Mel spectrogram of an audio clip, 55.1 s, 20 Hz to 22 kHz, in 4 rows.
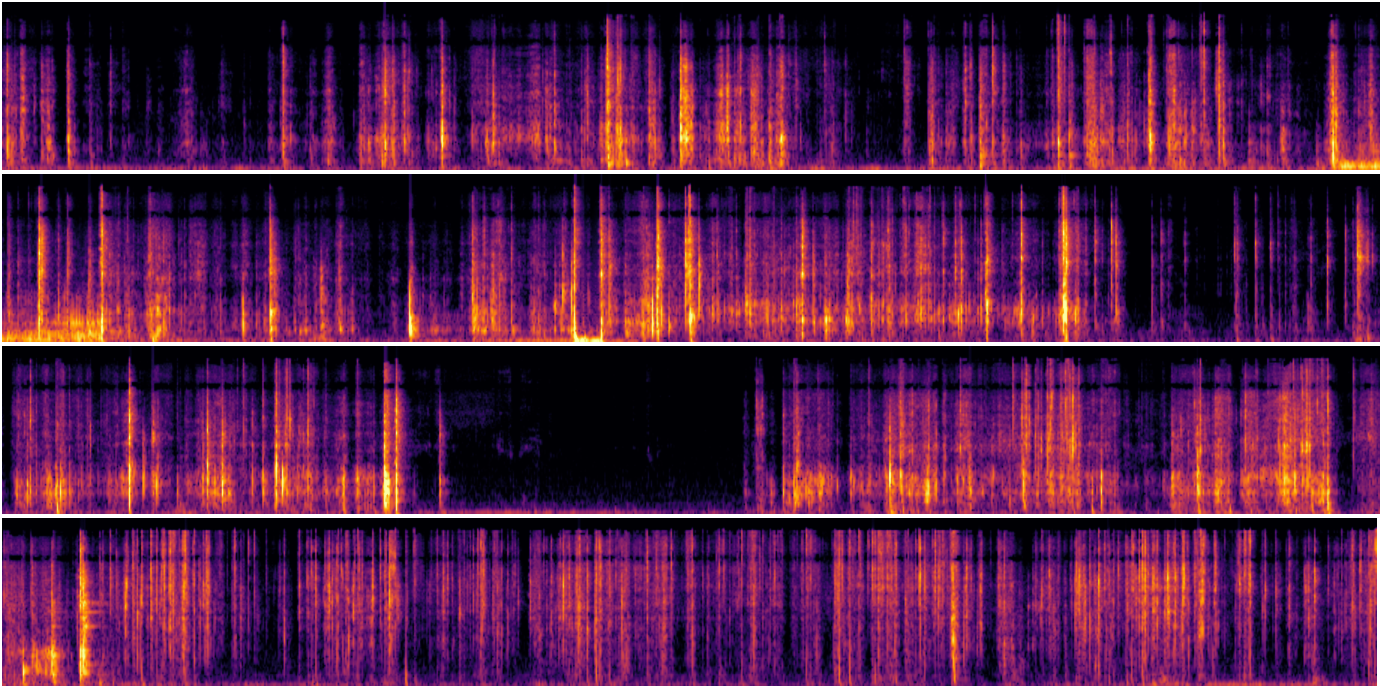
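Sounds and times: foil crinkling and tearing: 18.3 - 25.0, 35.4 - 55.0.

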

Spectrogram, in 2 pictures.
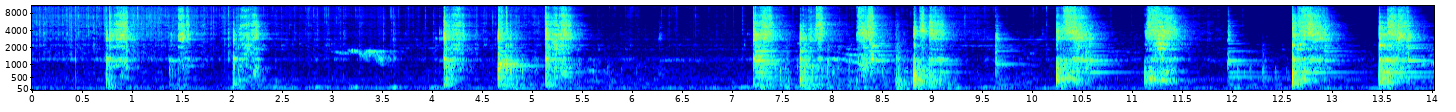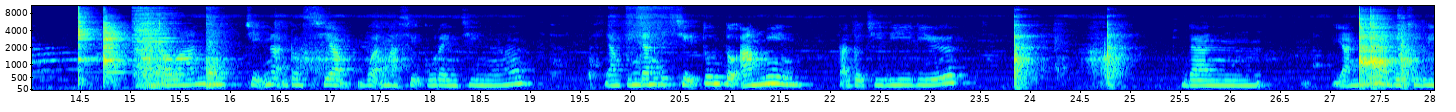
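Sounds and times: spatula scraping a wok: 0.0 - 15.6, 19.8 - 20.6, 24.5 - 25.0
light sizzle: 0.0 - 16.6, 19.7 - 21.6.

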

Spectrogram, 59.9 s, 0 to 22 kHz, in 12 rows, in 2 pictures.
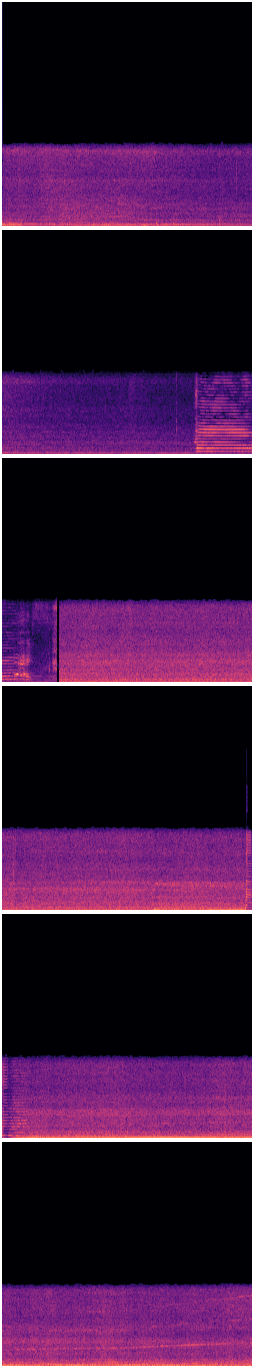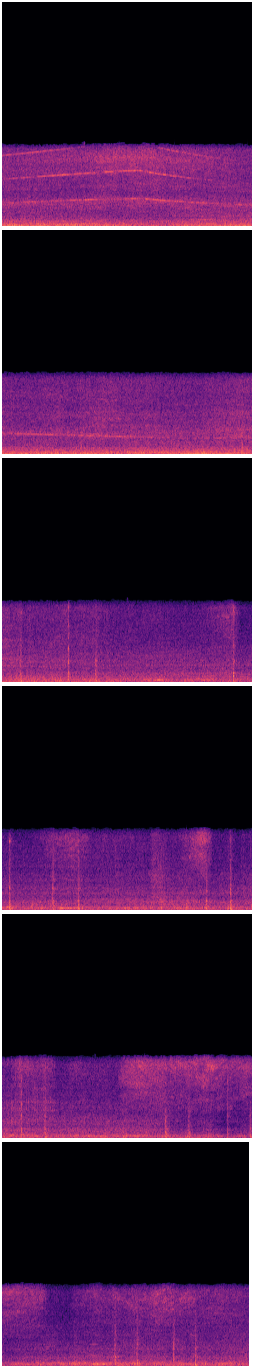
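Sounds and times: diesel train engine hum: 0.0 - 59.9
rising whine: 22.1 - 40.2.

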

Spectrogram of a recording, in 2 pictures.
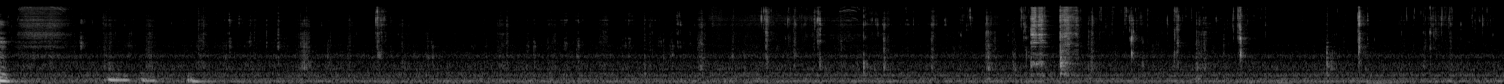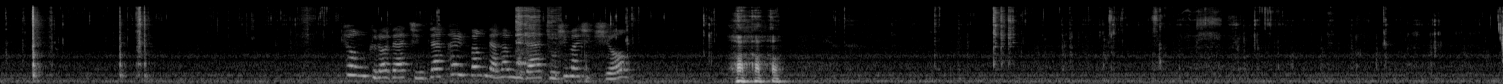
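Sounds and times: chewing: 0.7 - 18.4, 24.3 - 30.0.

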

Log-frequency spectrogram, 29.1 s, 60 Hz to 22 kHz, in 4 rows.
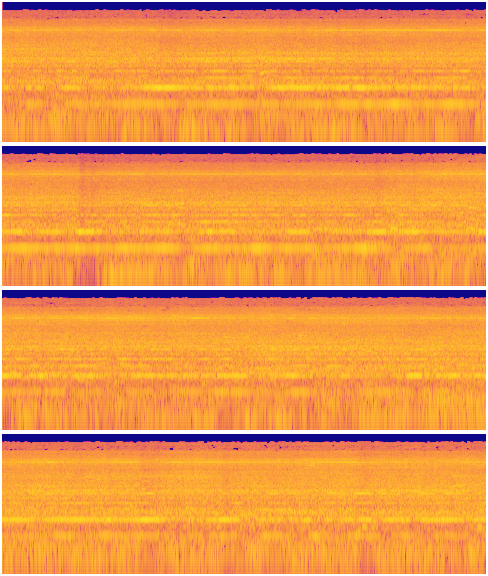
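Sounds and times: router machine humming and whining: 0.0 - 29.0.

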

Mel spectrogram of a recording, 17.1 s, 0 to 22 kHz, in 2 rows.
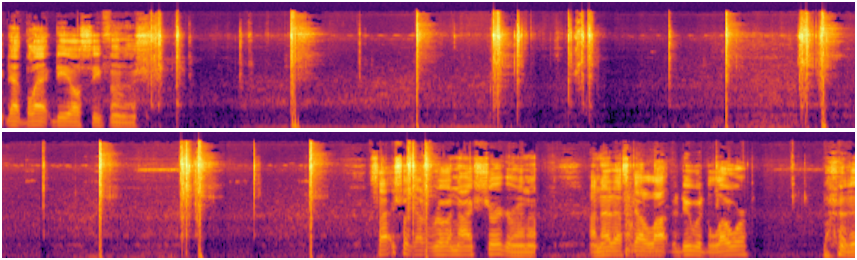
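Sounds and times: pistol metallic clicks: 1.4 - 6.0, 6.6 - 11.8, 12.5 - 12.9.

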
